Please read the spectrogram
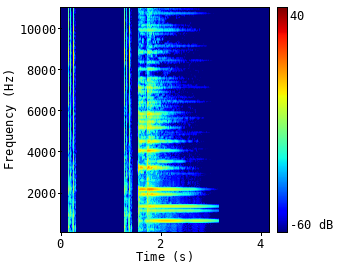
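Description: Subscribe-button animation sound effect: two quick double mouse clicks, then a bell-like notification ding that rings out with several steady tones, fading over about a second and a half.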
